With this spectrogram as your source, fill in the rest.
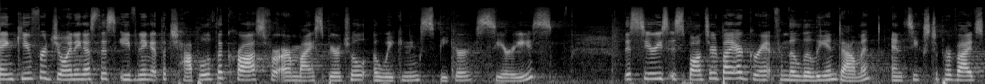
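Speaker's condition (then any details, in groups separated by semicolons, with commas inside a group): No condition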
